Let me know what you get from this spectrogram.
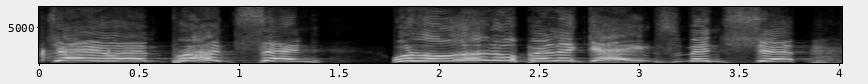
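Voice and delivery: loud high excited call; excited shout. Real, not acted. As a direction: yell the foul call. Offensive foul called loudly.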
